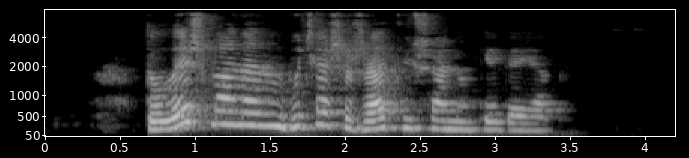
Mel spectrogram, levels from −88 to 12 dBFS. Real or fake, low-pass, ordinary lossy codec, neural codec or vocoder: real; 7.2 kHz; AAC, 48 kbps; none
